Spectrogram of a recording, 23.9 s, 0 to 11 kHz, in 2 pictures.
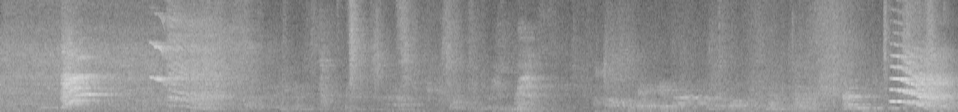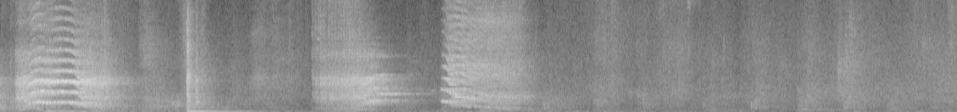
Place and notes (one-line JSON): {"title": "train station, Maribor - toilet doors, the gents", "date": "2014-06-20 19:19:00", "description": "public toilet ambience", "latitude": "46.56", "longitude": "15.66", "altitude": "271", "timezone": "Europe/Ljubljana"}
